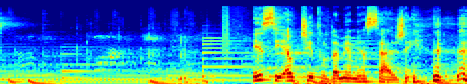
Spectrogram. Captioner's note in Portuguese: risos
